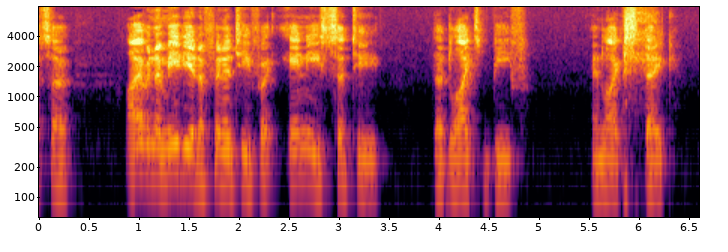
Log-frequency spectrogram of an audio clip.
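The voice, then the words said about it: Southern African accent. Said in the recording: “as you can probably detect from the accent. I'm from Southern Africa.”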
